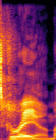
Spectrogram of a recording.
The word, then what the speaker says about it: Graeme: it's Graeme. I actually looked up the pronunciation. It's like Gray Yum. that's how he spelled it out phonetically.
